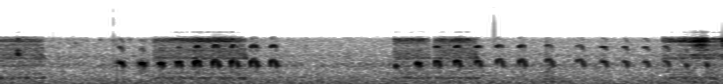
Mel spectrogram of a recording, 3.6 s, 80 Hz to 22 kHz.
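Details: Owl at a nest at night, 4:31–4:40 AM on 15 November 2015, an adult flying in and out and bringing rats to owlets; two bursts of rapid, evenly spaced chittering notes, with harsh hissy rasps between them.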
